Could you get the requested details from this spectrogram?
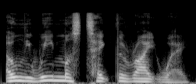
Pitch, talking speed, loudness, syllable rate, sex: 140 Hz, 215 wpm, -16 LUFS, 4.4 syllables/s, male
